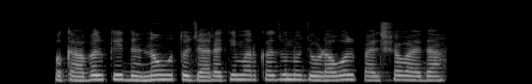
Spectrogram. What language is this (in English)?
Pashto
